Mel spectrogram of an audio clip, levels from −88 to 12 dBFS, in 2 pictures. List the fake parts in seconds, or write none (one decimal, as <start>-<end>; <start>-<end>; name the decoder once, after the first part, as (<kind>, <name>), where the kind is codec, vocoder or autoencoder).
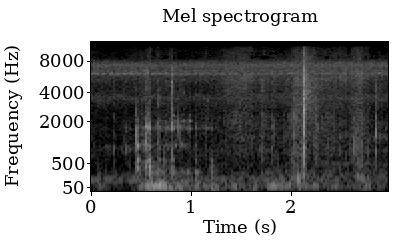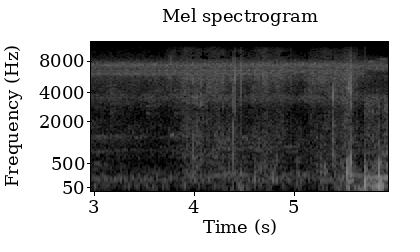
none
